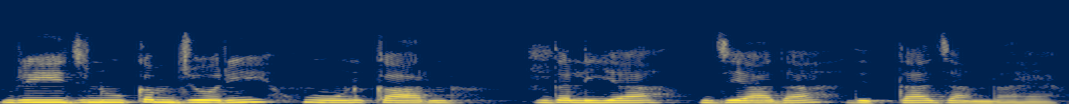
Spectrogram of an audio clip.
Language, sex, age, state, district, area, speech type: Punjabi, female, 18-30, Punjab, Tarn Taran, rural, spontaneous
